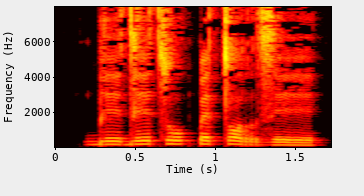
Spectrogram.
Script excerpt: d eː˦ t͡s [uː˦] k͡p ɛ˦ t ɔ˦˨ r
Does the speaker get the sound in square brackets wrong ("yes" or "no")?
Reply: yes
